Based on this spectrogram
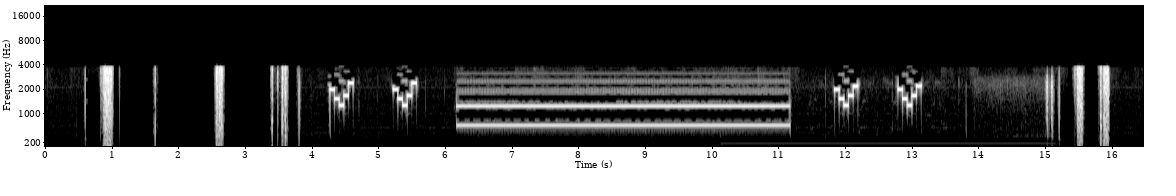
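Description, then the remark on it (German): Radio dispatch alarm call tones from the Leitstelle Jena control centre: sharp clicks and short chirping bursts, then a long steady multi-tone beep joined by a low hum, more chirps, and final clicks. No speech. “Auf Funkstelle, Leitstelle mit Alarmruf.”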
